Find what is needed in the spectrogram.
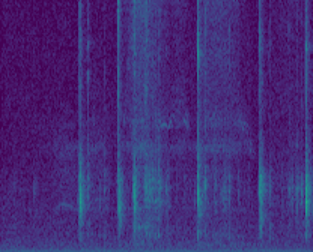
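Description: Computer keyboard being typed on: about six separate keystrokes at an irregular pace, the first about a second in.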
